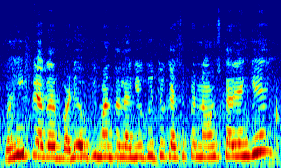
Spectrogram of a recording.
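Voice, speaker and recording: Brief: high-pitched woman teacher, slow and patient, repeats each word, faint background noise. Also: steady tone, a little mellow, poor audio. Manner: repeats each example word, asks the class questions. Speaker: grammar teacher. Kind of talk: slow spoken lesson.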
